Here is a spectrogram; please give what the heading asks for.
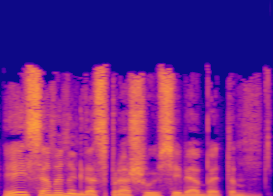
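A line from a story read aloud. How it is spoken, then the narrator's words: Sad. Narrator (Russian): грустно ответил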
